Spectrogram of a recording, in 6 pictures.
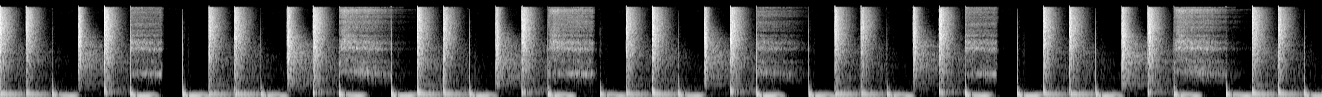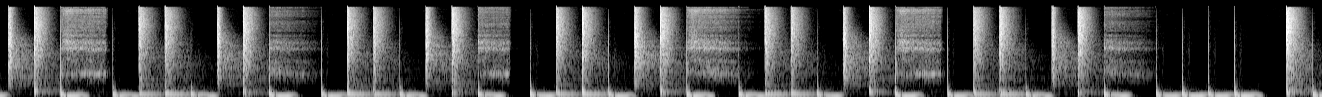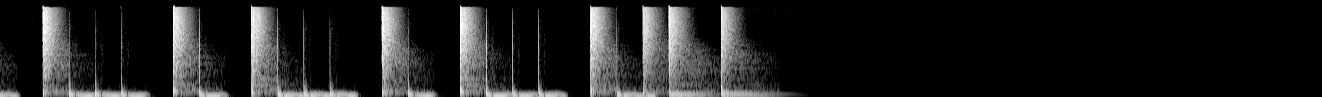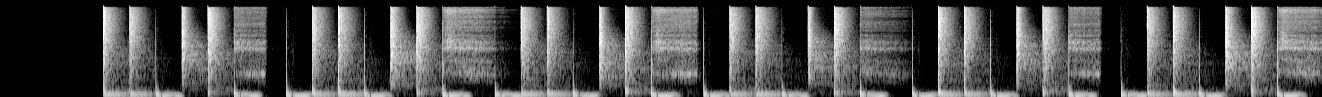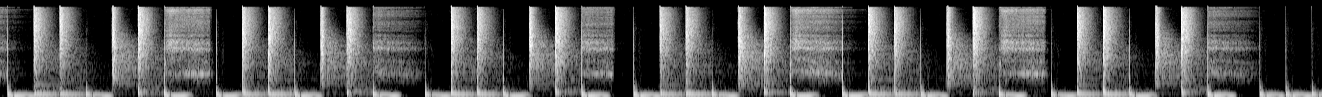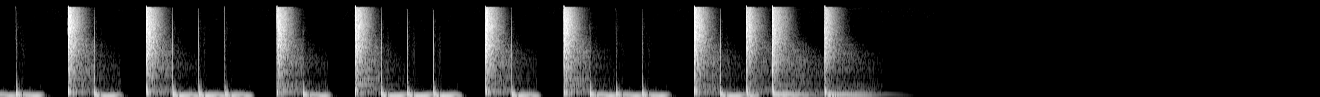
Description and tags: Time of the season Parte A
Drum Part A of "Time of the Season" made with my trusty elektron machinedrum uw
Drums, Electronic, elektron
